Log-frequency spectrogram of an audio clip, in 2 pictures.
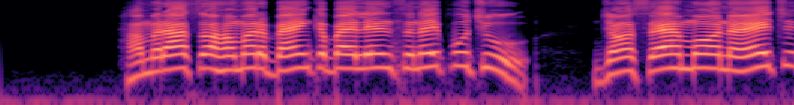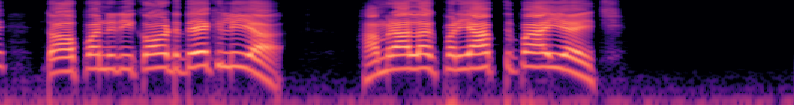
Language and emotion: Maithili, angry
